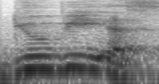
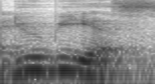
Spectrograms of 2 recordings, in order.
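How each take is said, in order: Both takes have the same delivery.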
